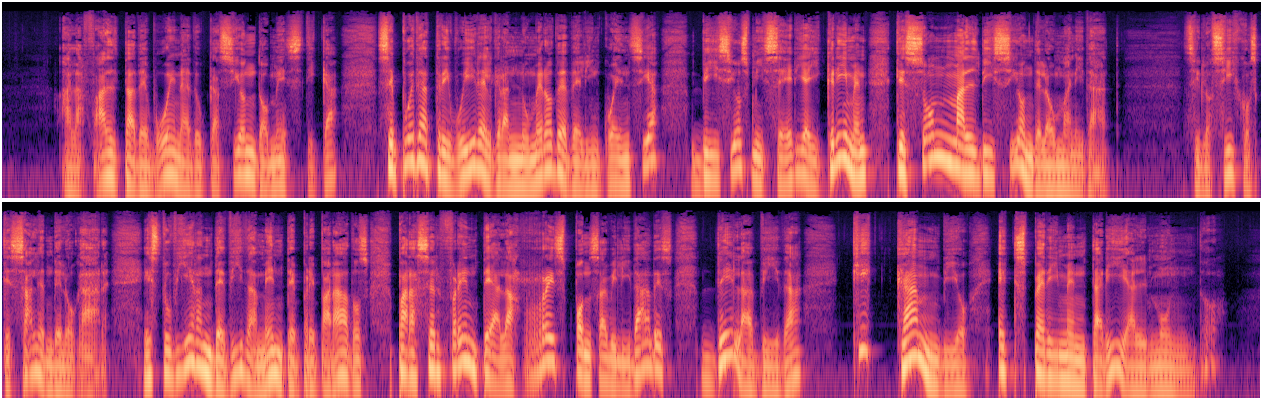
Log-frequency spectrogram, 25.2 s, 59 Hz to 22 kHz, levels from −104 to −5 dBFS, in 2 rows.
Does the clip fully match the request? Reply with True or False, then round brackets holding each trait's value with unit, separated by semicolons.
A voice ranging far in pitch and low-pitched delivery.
True (7.3 semitones; 110 Hz)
